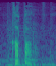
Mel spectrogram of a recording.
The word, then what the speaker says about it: Qatar: The official pronunciation of my country is Qatar.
